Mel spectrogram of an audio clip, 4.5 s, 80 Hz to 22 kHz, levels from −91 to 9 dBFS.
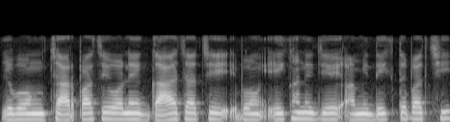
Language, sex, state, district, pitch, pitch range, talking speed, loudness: Bengali, male, West Bengal, Paschim Medinipur, 155 Hz, 150-160 Hz, 145 wpm, -14 LUFS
